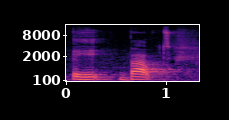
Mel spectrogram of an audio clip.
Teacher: the stress will be on the second syllable so it means that the first syllable will be unstressed and that's where our sound will be found.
